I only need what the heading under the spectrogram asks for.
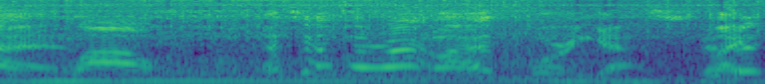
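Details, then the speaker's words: Car started by jumping wires with a multimeter, faulty fuel line pouring gas before hose replacement: low steady hum under background music, no misses, knocks or hunting; engine runs smoothly. "Man, it runs good. It sounded great."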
